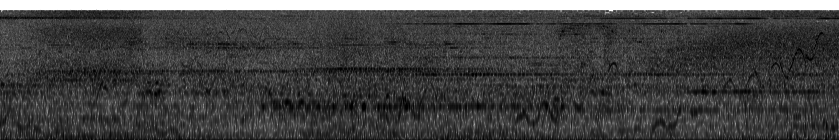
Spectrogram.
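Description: Experimental electronic synthesizer music: a low drone that comes and goes, under many small warbling tones that slide up and down like little sirens, over a noisy wash.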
